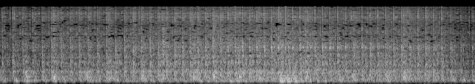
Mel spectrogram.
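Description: A sewing machine stitching elastic onto a lehenga runs steadily: a loud, continuous, fast mechanical rattle and hum fills the whole stretch, with no voices over it.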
